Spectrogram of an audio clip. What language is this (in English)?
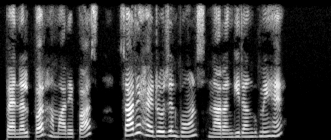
Hindi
